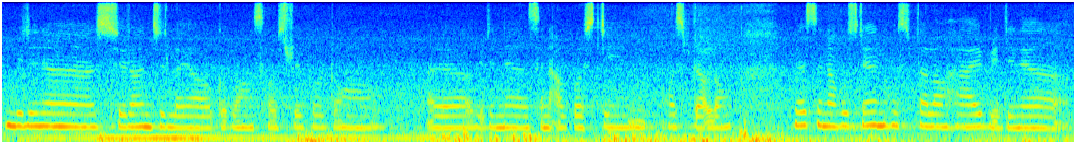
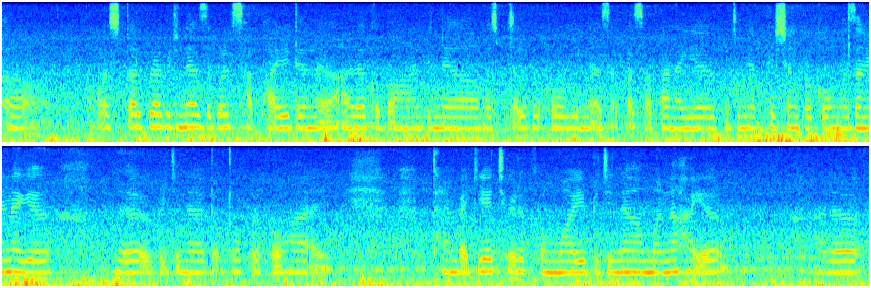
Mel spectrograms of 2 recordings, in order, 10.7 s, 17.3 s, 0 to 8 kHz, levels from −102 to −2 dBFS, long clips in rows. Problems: constant background noise, low volume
